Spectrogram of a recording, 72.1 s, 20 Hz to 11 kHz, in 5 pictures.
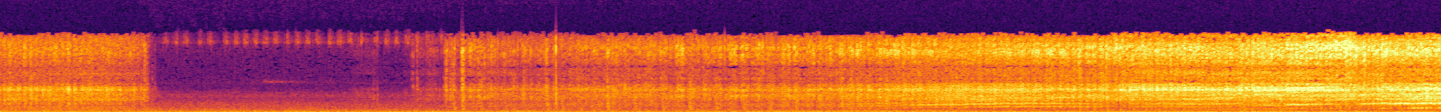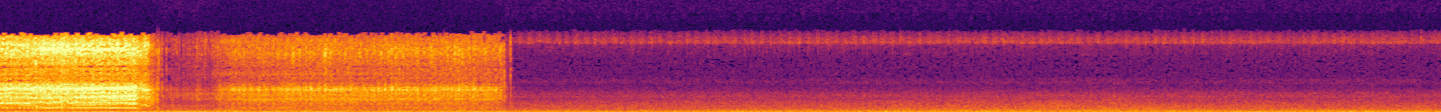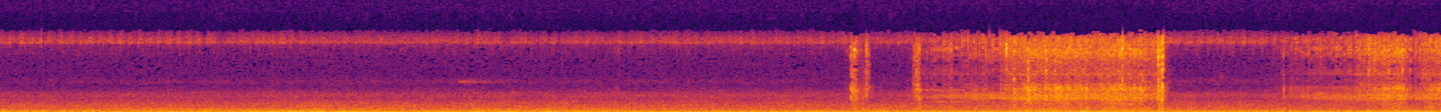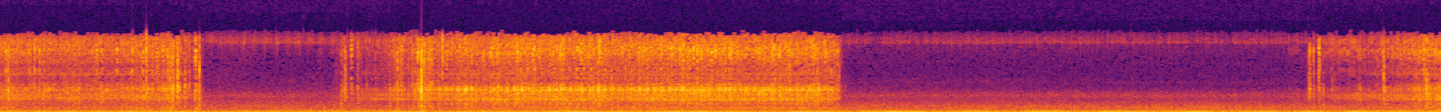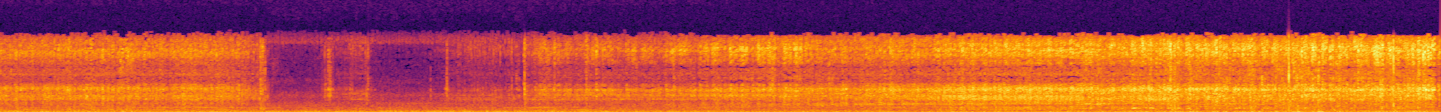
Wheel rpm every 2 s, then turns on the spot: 20, 0, 20, 40, 60, 80, 100, 100, 20, 20, 0, 0, 0, 0, 0, 0, 0, 0, 0, 10, 0, 30, 10, 10, 20, 10, 0, 0, 10, 20, 0, 10, 30, 40, 50, 60.
0-2 16-20 38-40 42-44 46-52 56-60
